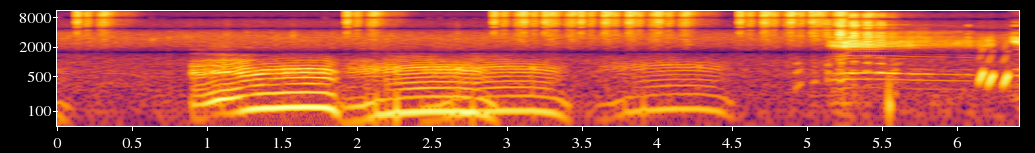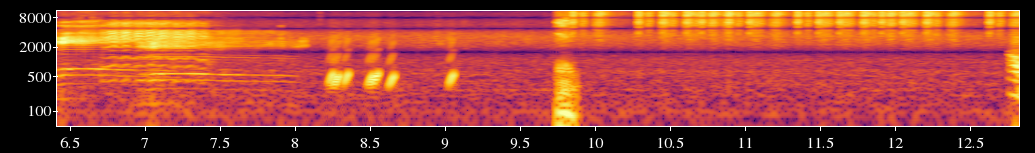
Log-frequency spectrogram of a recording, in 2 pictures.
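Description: Sheep bleating in the farming game Stardew Valley, several loud, wavering calls in a row, followed by softer game interface clicks and chimes.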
